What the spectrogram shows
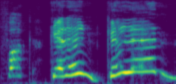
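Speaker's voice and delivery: very high, shrill, loud screeching yell. Urging another character to get in the car during an attack: yelling. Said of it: "I'm just yelling at Vince".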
